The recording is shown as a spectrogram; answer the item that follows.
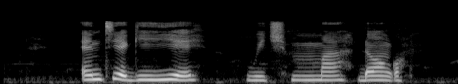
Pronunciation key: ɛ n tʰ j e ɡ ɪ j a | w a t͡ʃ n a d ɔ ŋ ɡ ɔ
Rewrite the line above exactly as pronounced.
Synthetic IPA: ɛ n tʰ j e ɡ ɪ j e | w i t͡ʃ m a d ɔ ŋ ɡ ɔ

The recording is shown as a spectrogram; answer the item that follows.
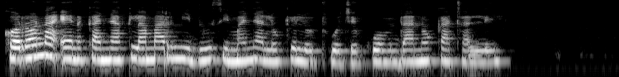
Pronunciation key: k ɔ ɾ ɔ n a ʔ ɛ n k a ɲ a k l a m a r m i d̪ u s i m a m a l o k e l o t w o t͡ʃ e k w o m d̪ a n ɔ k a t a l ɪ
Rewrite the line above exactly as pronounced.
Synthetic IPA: k ɔ ɾ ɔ n a ʔ ɛ n k a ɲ a k l a m a r m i d̪ u s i m a ɲ a l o k e l o t w o t͡ʃ e k w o m d̪ a n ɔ k a t a l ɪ

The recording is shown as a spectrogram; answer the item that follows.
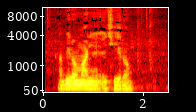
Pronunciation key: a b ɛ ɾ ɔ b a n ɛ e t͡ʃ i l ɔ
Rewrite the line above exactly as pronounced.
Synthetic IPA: a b i ɾ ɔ m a ɲ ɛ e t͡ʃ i ɾ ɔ

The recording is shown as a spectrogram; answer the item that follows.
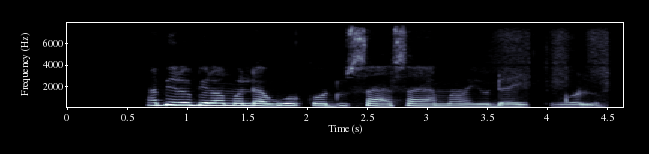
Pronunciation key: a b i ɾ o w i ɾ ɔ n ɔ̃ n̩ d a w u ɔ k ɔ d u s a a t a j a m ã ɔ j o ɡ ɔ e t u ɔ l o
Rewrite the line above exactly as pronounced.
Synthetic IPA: a b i ɾ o b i ɾ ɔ m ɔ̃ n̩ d a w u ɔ k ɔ d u s a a s a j a m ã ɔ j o d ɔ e t u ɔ l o

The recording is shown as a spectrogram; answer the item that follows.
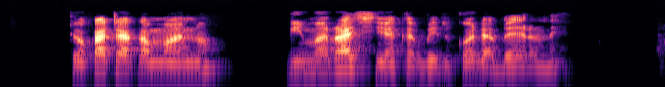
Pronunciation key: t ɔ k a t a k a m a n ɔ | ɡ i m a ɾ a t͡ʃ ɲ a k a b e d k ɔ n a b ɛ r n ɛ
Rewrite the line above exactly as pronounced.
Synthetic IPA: t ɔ k a t a k a m a n ɔ | ɡ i m a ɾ a t͡ʃ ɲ a k a b e d k ɔ d a b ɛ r n ɛ

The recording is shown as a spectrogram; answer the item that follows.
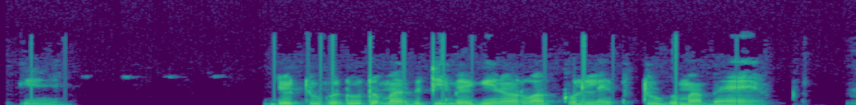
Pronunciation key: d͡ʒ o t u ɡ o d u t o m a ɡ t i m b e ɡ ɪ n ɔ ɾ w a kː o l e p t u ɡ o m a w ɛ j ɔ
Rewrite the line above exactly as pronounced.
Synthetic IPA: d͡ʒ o t u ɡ o d u t o m a ɡ t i m b e ɡ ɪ n ɔ ɾ w a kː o l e p t u ɡ o m a b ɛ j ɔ

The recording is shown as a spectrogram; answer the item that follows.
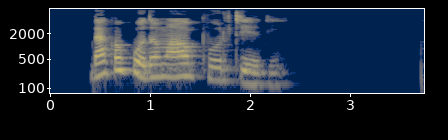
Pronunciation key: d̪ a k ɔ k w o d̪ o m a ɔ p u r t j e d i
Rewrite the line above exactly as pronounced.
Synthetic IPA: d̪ a k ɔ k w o d̪ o m a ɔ p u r t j e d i

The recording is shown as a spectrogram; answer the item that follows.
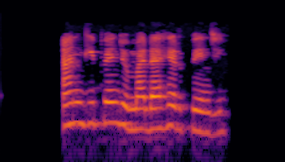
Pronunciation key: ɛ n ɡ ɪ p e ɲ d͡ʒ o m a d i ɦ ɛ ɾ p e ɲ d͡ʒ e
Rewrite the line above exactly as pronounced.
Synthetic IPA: a n ɡ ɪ p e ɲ d͡ʒ o m a d a ɦ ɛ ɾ p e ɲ d͡ʒ i

